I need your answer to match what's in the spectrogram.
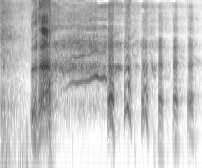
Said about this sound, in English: You snorted. I know. I'm like sneezing like left and right today, which technically in my view is a good thing because that means I'm getting rid of negativity. But the snort necessarily wasn't part of that.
